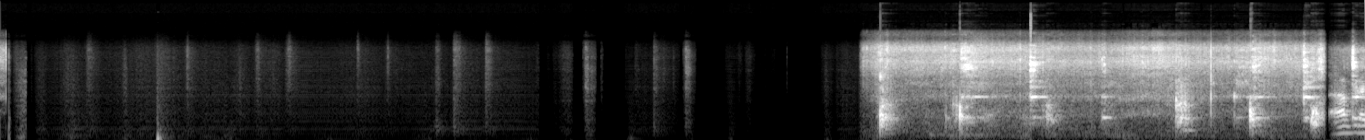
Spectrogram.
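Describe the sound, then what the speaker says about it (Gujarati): Cabbage frying in a pan while being stirred: a long stretch of near silence with a couple of faint ticks, then a loud, steady sizzle with scraping stir strokes that continues to the end. "આપણે જો થોડું થોડું તળી ગયું છે કોબીજ"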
